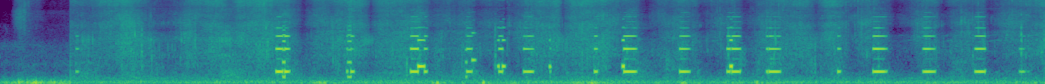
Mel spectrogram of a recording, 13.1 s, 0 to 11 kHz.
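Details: Minelab Equinox 800: short irregular trash blips, then a clean, evenly repeating beep about twice a second with a steady VDI number. This is a repeatable target about three inches down.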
